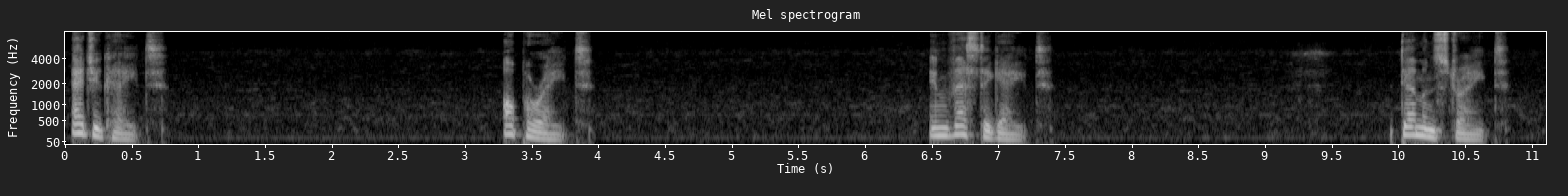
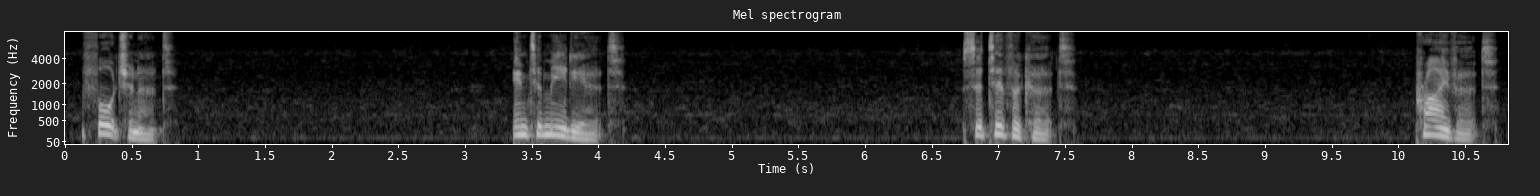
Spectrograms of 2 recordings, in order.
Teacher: in the first group, we have the 8 sound, operate, investigate, 8, like the number 8. But in the second group, we have the ut sound, fortunate, intermediate, ut.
